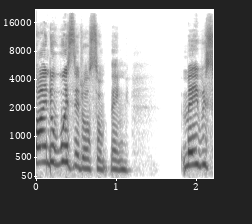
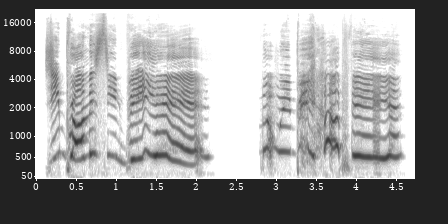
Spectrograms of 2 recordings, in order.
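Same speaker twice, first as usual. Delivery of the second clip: higher, tearful shout; crying outburst; 7 semitones higher than usual. Acted. Betrayed wife crying that she was promised happiness. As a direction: sob out the broken promise. Wife's hopes broken.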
